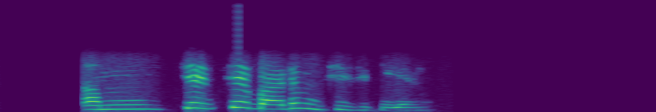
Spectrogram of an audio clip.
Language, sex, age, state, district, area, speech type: Santali, female, 18-30, West Bengal, Purba Bardhaman, rural, conversation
